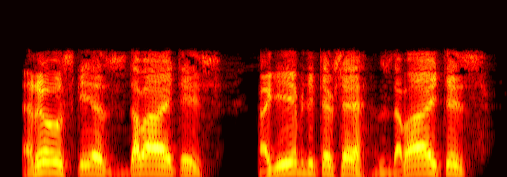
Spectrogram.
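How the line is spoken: Loud warrior shouting. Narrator (Russian): другой лихой воин, громко выкрикивая

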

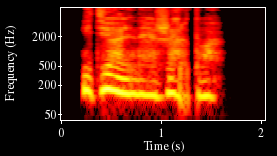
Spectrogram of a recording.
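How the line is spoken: Whispered, young man. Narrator (Russian): прошептал парень

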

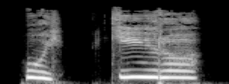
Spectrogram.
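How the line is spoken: Trembling call. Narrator (Russian): Позвал меня Михалиндар дрожащим голосом

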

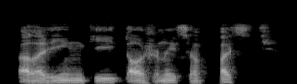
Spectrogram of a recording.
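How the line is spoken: Mysterious whisper. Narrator (Russian): Денис таинственно прошептал

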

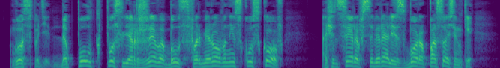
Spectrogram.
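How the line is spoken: Exasperated exclamation. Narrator (Russian): в сердцах воскликнул Борисов

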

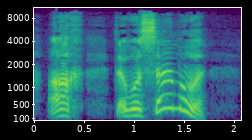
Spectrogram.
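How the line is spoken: Laughing. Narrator (Russian): засмеялась телефонистка

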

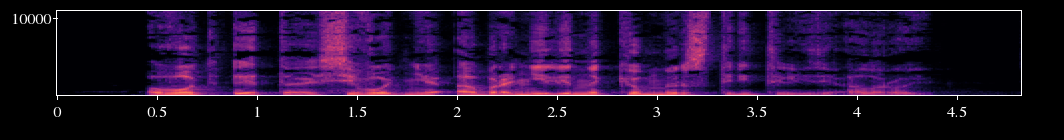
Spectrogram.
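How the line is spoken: Very calm. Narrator (Russian): сказал я совсем спокойно

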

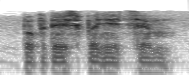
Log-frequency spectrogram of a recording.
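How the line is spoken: Plain. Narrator (Russian): сказал Ансел

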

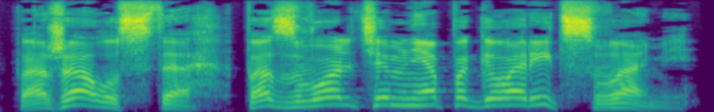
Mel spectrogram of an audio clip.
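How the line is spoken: Loud. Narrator (Russian): Он громко сказал

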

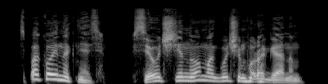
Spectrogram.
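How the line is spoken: Short laugh. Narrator (Russian): я коротко хохотнул

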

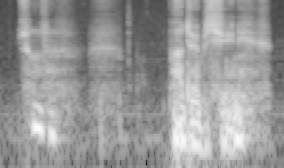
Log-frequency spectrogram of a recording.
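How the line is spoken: Murmuring. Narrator (Chinese): 方志远喃喃着

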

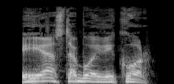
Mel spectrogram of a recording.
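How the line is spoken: Booming drone. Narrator (Russian): прогудел Бабакан

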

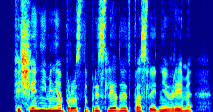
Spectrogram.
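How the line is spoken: Laughing. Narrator (Russian): засмеялась Настя

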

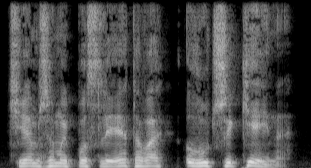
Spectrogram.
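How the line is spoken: Exclaiming. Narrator (Russian): воскликнула

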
